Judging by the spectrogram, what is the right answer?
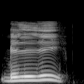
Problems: none marked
